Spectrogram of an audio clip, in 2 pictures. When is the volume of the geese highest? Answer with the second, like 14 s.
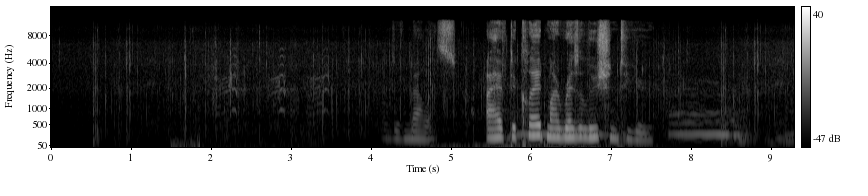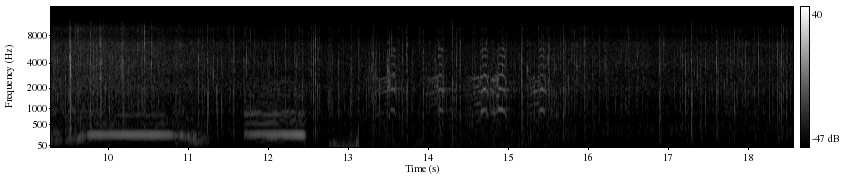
15 s.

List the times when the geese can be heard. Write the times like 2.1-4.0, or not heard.
1.4-3.5, 12.8-15.7.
